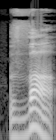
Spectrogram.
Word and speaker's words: vas: Tu vas, final S doesn't exist.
